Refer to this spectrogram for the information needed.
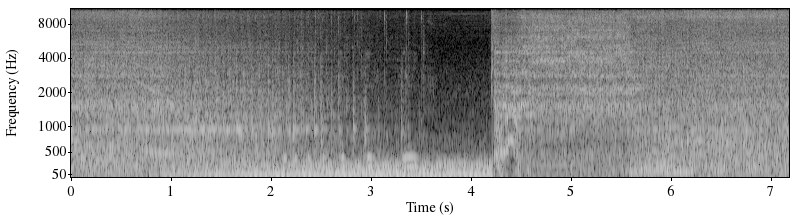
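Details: Motorhome (possibly its generator) after chassis-battery ground wires were found disconnected and the bad ground was fixed: cranks about four seconds, catches cleanly and settles into a steady, even idle with no stumbling. Normal start and idle.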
